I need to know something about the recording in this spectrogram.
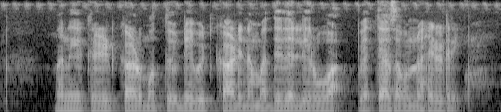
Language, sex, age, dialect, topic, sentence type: Kannada, male, 31-35, Central, banking, question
